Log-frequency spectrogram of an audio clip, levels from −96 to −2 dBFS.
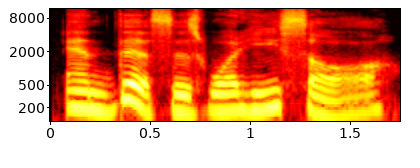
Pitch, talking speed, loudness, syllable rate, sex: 180 Hz, 205 wpm, -18 LUFS, 3.8 syllables/s, female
